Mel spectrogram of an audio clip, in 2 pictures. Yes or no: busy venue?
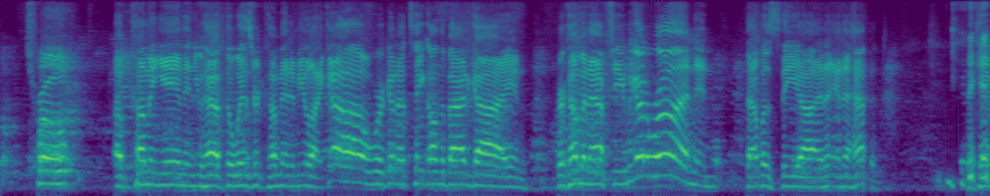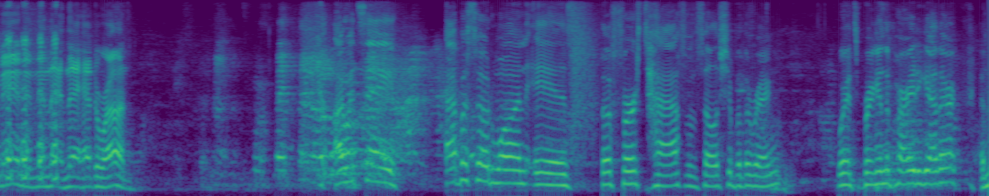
yes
